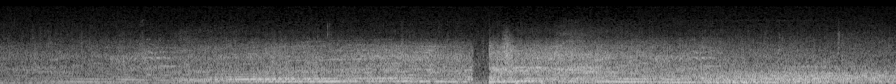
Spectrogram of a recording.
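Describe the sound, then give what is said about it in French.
A taxi's engine pulls away on a street at night. A low, steady drone grows louder over the first few seconds, breaks off briefly midway, then carries on evenly to the end. “Une fois dans la rue, un taxi l'attend. Elle entre, elle donne l'adresse. Le taxi démarre.”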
